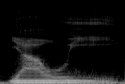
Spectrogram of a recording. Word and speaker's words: yaoi: not fall into common sexualized tropes found in yaoi. Yeah. That's how you say it? Mm-hmm. Yaoi.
